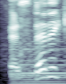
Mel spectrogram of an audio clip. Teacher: that th will be very short and very light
